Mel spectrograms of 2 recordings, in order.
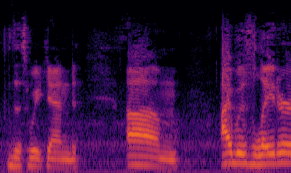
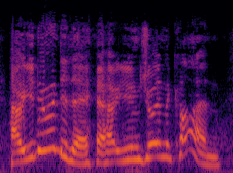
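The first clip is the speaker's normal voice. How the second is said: higher, perky host voice with a laugh; bubbly small talk, pitched up; cheery VTuber voice; 7 semitones higher, faster than usual. Retold or imitated. VTuber chatting up confused cosplayer, perky and high.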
